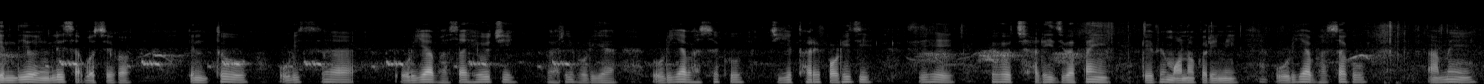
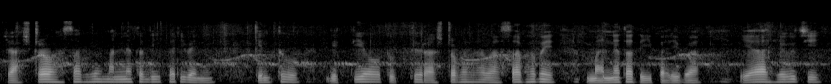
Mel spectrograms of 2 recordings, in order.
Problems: none marked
